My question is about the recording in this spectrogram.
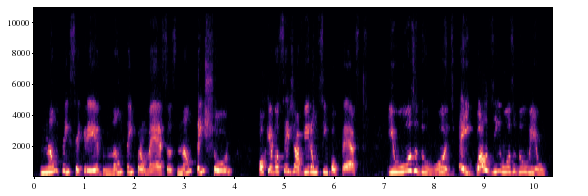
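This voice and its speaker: Female English teacher, Brazilian accent, measured unhurried delivery, keeps asking the class if it's clear. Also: high voice, a bit bright, low-quality recording. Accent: Brazilian Portuguese. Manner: patient, checks understanding with quick questions. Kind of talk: explaining grammar to a class.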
